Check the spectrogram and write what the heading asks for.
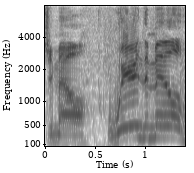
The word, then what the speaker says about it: Jamal: Yo everybody, I'm Jamel, spelled Jamal, pronounced Jamel.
